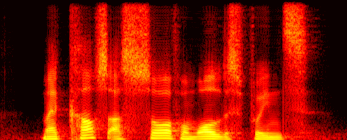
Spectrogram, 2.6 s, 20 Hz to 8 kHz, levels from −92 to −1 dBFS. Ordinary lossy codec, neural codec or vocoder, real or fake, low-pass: none; codec, 16 kHz, 0.3 kbps, FocalCodec; fake; none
